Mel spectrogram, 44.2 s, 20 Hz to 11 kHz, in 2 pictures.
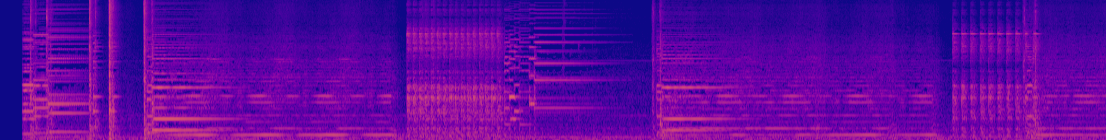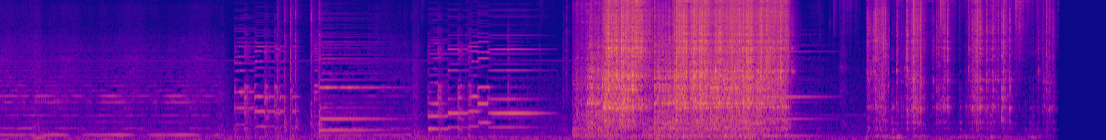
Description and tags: Peliautomaatti, "Potti" / Old arcade game, "Kitty", mechanical playing sounds, some elctronic signals, big win, coins tinkle
Pelaamista, automaatin mekaanisia peliääniä ja sähköisiä signaaleja, lopussa iso voitto, rahan kilinää, kolikot kerätään.
Paikka/Place: Suomi / Finland / Kitee, Kesälahti
Aika/Date: 21.08.1993
Kolikot, Coin, Peli, Device, Laitteet, Suomi, Money, Arcade-game, Yle, Automaatti, Finland, Gambling, Gamble, Slot-Machine, Finnish-Broadcasting-Company, Laite, Soundfx, Raha, Uhkapeli, Game, Machine, Pelaaminen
